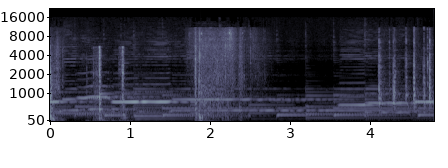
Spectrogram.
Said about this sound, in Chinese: 快听，妈妈这么晚还在练习打字呢。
